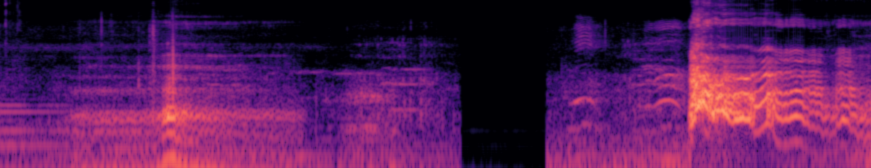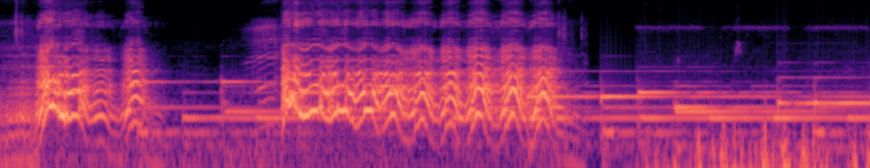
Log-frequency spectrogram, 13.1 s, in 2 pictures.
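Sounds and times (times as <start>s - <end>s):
dog howling: 5.2s - 7.8s, 8.7s - 10.9s
background music with held notes: 6.2s - 13.0s.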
